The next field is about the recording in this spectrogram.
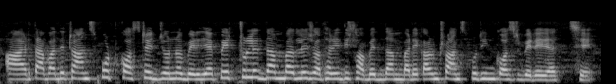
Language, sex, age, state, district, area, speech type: Bengali, female, 18-30, West Bengal, Kolkata, urban, spontaneous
